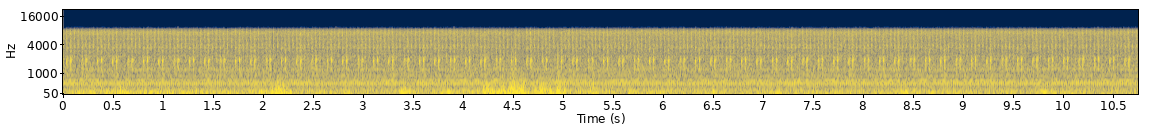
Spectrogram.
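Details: Peugeot 307 1.6 HDi diesel at idle: rapid irregular tapping about three per second over the diesel clatter; abnormal engine knock, cause unknown.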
